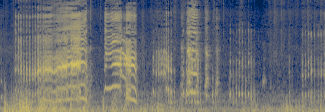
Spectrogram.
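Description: Chickens calling: a long pitched call rising as it goes, lasting about a second and a half, then a shorter call around two seconds in and another brief one near four seconds.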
